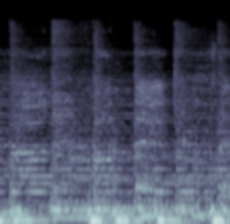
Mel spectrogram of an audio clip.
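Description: Live rock band playing: electric guitars, bass and drums with a steady driving beat, sung into a microphone.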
